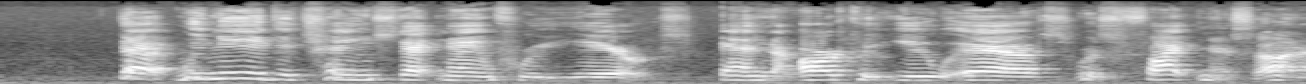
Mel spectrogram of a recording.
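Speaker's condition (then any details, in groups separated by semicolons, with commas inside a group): Cerebral palsy; from birth; slow movement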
